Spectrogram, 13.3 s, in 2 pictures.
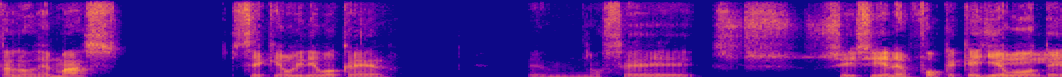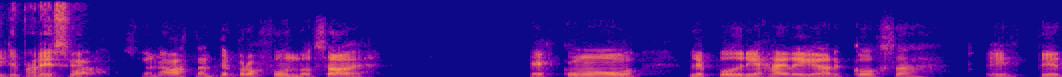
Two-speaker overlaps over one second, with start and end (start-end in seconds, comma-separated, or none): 6.0-7.2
